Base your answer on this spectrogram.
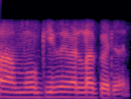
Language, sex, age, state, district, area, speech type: Malayalam, male, 45-60, Kerala, Kozhikode, urban, conversation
